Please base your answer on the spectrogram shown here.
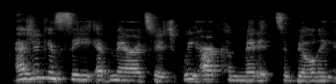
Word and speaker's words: Meritage: is commonly mispronounced as meritage the genesis of our name is the combination of merit and heritage which is meritage and our core purpose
